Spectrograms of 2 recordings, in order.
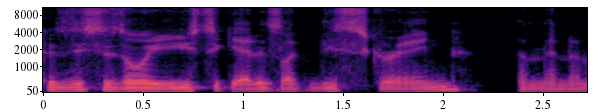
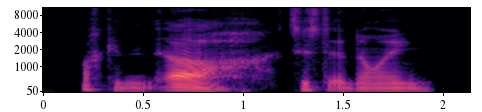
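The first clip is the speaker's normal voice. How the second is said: plain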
